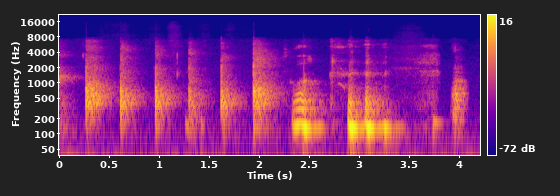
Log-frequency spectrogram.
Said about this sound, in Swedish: du, det där lät lite som något annat som inte hör, inte hör hemma i en sån här podd tror jag faktiskt. Ja, nej, det var en handklappning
